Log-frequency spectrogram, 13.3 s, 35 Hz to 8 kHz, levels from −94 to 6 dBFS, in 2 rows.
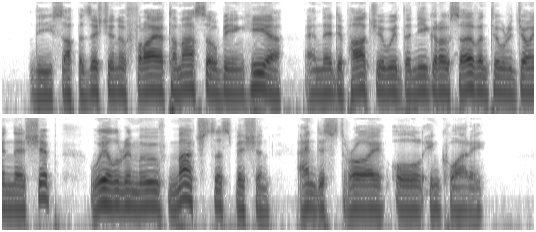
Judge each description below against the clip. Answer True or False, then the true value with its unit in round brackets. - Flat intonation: True (2.3 semitones)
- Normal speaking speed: False (115 wpm)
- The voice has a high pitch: False (105 Hz)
